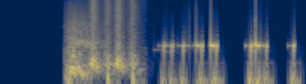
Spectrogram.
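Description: Electronic intro sting: a swelling whoosh with a few sharp hits, then a run of short synthesized beeps at one pitch over low thumps, in groups.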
